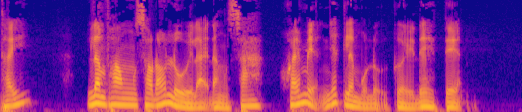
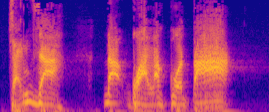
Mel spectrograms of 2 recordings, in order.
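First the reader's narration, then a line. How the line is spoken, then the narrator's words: Old man roaring. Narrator (Vietnamese): Một lão đầu cũng gầm lên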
